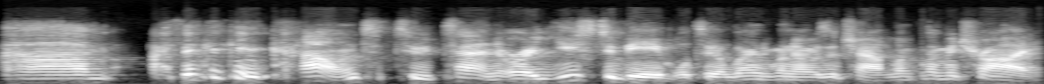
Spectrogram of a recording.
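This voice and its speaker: A man's voice: mid-range voice, fairly quick, a bit bright, dull audio. A man born in Serbia, a company CEO, answering interview questions in a friendly, chatty way.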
